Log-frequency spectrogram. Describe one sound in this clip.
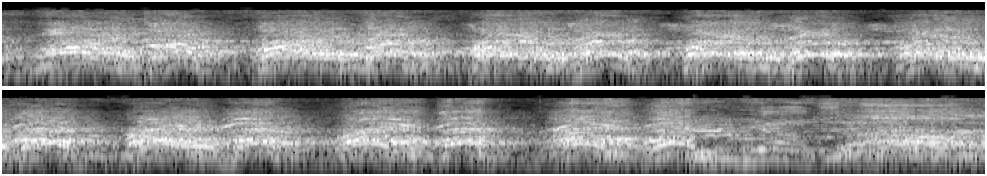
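A crowd of young men chants loudly in rhythmic bursts, in a reverberant room.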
